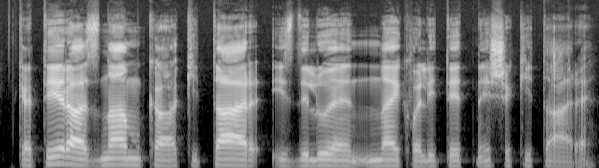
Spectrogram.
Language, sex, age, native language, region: Slovenian, male, 18-29, Slovenian, Carinthia region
